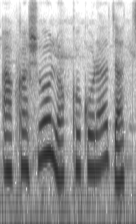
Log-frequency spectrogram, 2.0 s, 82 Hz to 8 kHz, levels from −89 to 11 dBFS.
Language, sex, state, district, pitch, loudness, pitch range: Bengali, female, West Bengal, Alipurduar, 260 Hz, -14 LUFS, 245-285 Hz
